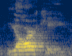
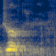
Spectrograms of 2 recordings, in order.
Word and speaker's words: Jerke: through immigration they couldn't they pronounced it Yorkie his way was supposed to be but the people that were doing the interview there they changed to jerky that's funny huh so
